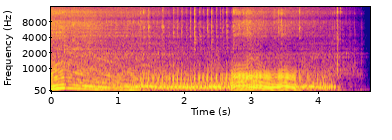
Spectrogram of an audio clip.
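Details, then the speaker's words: Farmertec 288 kit chainsaw, warm, started on choke, low and high jets at 1.5 turns, idle screw turned in: idle climbs, drops and climbs again in uneven waves before dying; hunting, surging idle, owner suspects a massive air leak. "It's 2 minutes ago I thought I had a massive air leak. It was idling, it started racing, going down, racing, going down. Then it wouldn't idle."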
